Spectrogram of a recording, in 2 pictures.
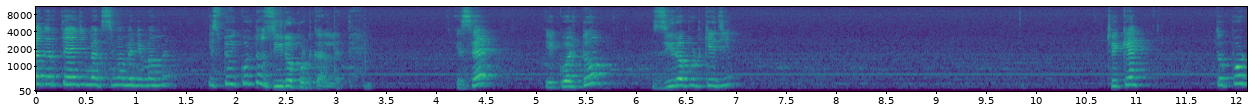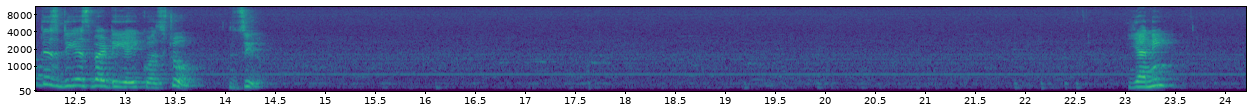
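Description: A man explains calmly through a microphone, in short bursts with pauses.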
